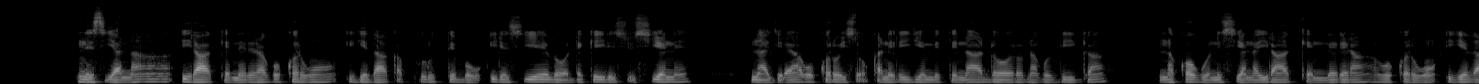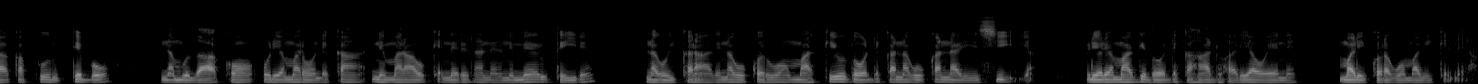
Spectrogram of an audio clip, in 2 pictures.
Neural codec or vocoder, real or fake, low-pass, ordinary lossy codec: none; real; none; none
